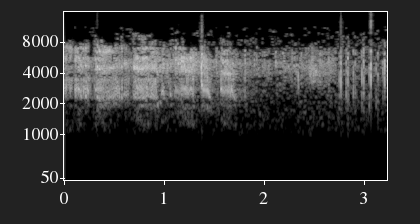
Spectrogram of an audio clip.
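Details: A swiftlet calling sound used to lure swiftlets: a dense, buzzy, high chittering that runs almost without break, with quick rattling pulses toward the end.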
